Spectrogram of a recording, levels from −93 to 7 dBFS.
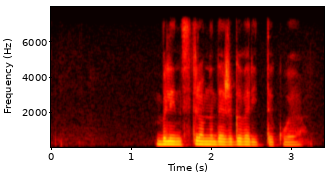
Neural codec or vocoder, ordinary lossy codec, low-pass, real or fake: none; none; 7.2 kHz; real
